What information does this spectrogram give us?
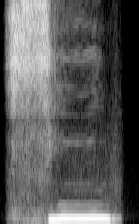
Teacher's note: this has whistling sound it is not pronounced softly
